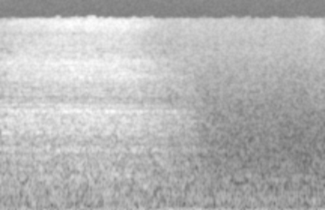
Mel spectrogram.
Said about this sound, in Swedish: Prana är livsenergi, det är en gyllene livsenergi som du från jorden och solen ska andas till ditt hjärta. Så dra ett djupt andetag och andas in prana.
